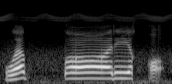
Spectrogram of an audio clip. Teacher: Jadi awalnya si qaf itu ya, huruf qalqalahnya awalnya enggak sukun karena berhenti jadi disukunkan ya. Maka cara baca dari qalqalah kubra adalah dipantulkan. Pantulannya besar ya, lebih berkumandang.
